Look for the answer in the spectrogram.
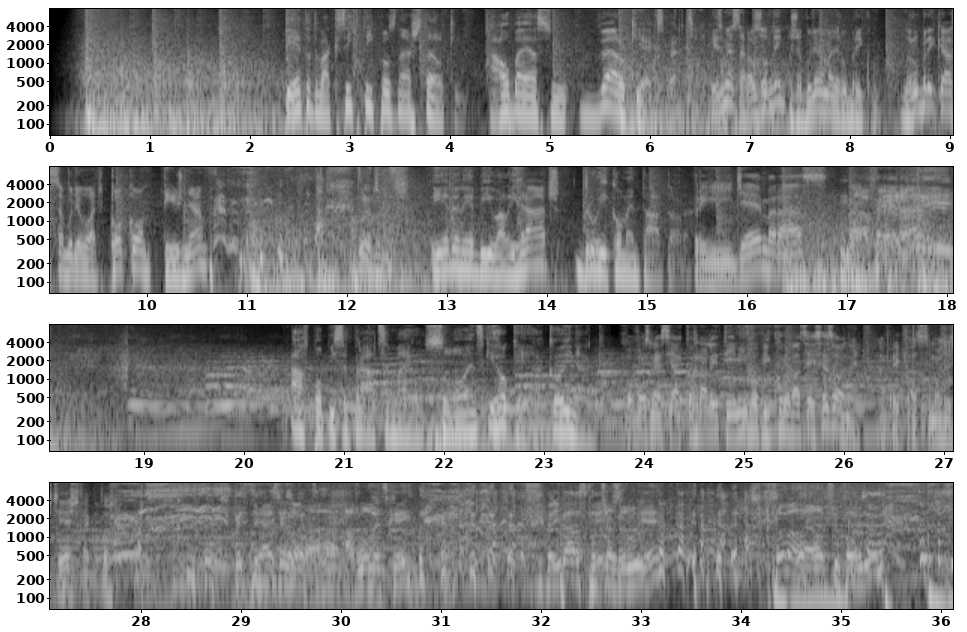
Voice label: TRAILER; Suspeak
